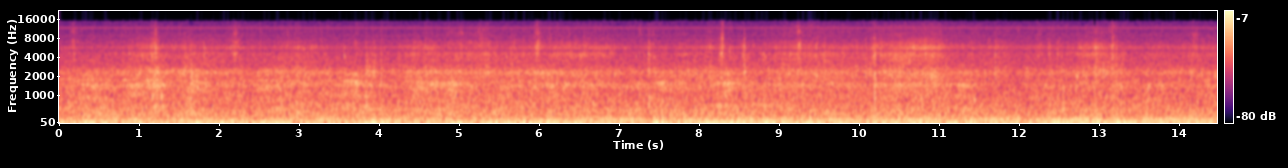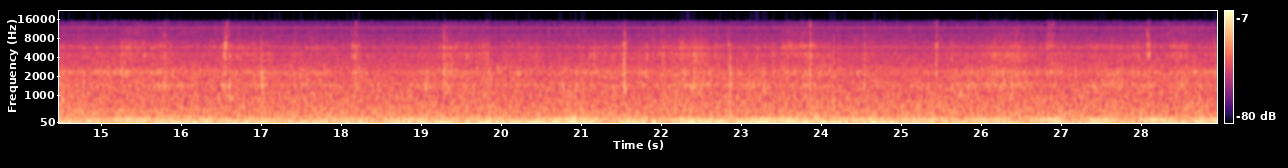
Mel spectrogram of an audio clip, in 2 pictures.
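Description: Paddle strokes and choppy water sloshing and splashing against a sit-on-top kayak, with scattered small knocks and a low steady hum underneath.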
